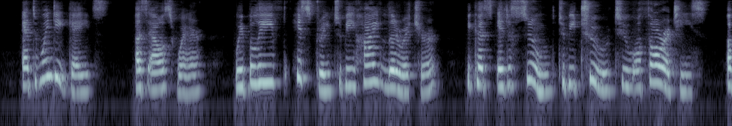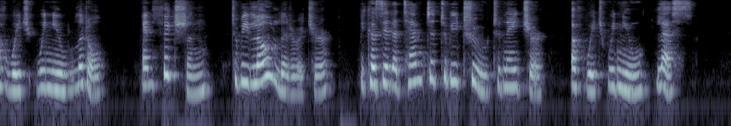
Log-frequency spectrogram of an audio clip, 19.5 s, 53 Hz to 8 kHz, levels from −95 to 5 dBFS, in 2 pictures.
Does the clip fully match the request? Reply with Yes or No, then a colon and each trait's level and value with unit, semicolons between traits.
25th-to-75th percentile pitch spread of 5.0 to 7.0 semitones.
Yes: wide, 5.4 semitones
